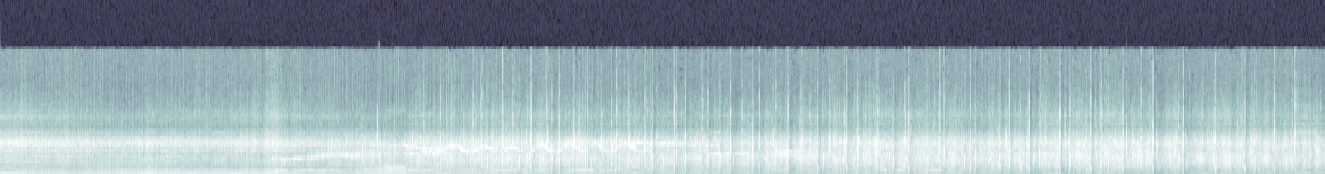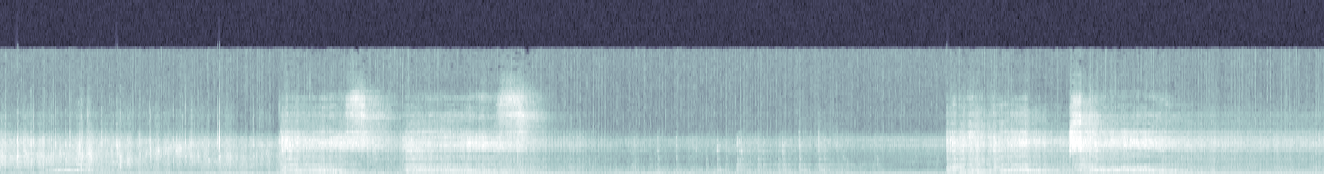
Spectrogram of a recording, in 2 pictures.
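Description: Sludge/doom metal band playing live: heavy, distorted guitar and bass chords held and left ringing in a slow droning passage. Wavering high feedback tones sound a few seconds in, and there are short noisy surges about two-thirds of the way through.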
